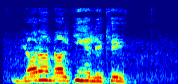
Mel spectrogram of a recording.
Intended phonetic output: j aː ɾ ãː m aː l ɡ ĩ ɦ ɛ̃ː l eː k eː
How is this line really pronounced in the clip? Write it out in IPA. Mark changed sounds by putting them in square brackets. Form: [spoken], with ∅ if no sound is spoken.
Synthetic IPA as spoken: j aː ɾ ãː [n] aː l [k] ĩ ɦ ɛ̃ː l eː [kʰ] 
